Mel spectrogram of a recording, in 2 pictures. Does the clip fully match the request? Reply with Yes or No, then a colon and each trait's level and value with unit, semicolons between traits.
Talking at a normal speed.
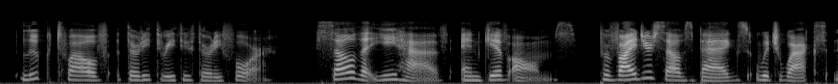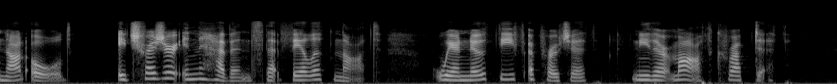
No: slow, 120 wpm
